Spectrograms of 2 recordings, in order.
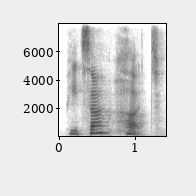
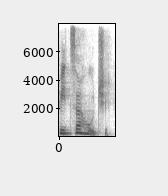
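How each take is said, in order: First: It is said with American English sounds. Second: It is said with Brazilian Portuguese sounds. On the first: The speaker calls it right. "o mais natural em inglês é Pizza Hut" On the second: The speaker calls it wrong. "Muitos brasileiros falam pizza, pizza Hut"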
